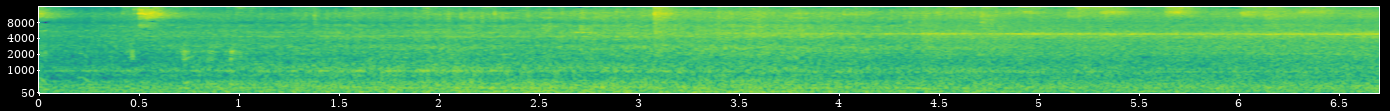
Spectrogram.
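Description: Diesel locomotive and its passenger coaches rolling slowly past into the station, a loud steady rumble of wheels on rail that builds over the first couple of seconds. A thin, high, steady squeal from the braking train joins about halfway through as it comes in to stop.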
